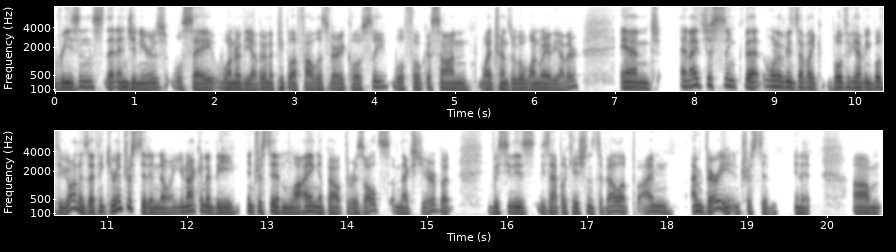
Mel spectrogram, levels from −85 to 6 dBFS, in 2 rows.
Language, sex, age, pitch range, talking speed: English, male, 40-59, 120-140 Hz, 245 wpm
